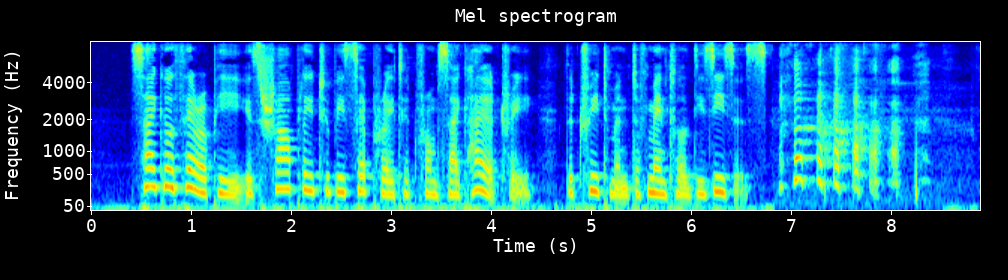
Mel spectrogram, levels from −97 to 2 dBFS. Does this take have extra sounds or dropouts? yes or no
yes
